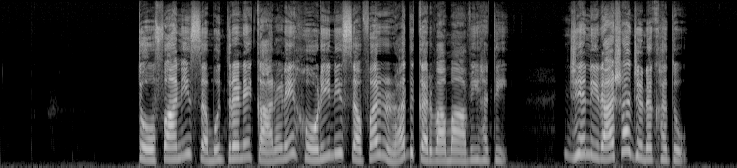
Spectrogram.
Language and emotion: Gujarati, sad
